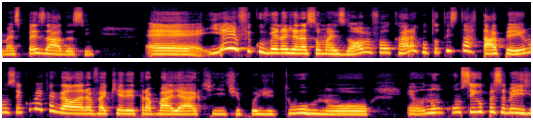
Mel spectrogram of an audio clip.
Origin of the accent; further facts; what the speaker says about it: Salvador, Bahia, Brazil; eu vim de Salvador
